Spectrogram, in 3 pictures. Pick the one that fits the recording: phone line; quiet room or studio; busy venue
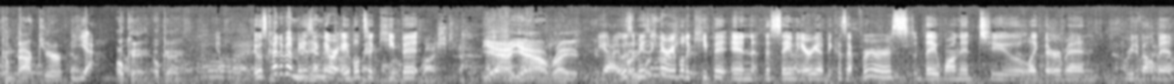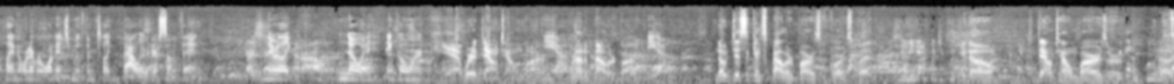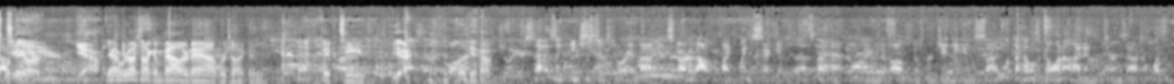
busy venue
